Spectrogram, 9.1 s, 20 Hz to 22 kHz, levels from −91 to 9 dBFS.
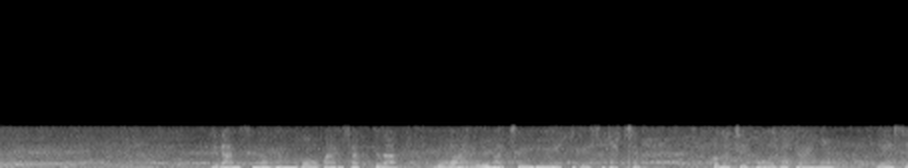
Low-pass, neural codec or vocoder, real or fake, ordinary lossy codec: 5.4 kHz; codec, 24 kHz, 0.9 kbps, WavTokenizer, medium speech release version 1; fake; none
